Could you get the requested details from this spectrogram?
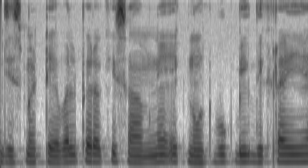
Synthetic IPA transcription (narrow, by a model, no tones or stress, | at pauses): d͡ʒɪsmẽʈeːbəlpeɾɐkʰisaːmneeːknoːʈbʊkbʱid̪ɪkʰɾɐɦiɦɛː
